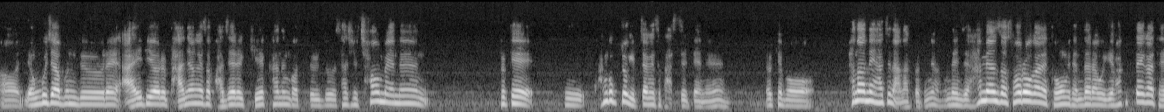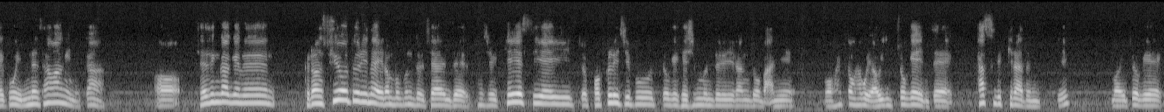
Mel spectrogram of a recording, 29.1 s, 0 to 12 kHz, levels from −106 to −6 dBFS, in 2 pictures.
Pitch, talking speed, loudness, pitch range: 155 Hz, 330 characters per minute, -31 LUFS, 135-185 Hz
